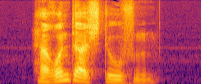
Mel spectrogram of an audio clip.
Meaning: 1. to downgrade 2. to degrade
- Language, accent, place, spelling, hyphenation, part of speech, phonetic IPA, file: German, Germany, Berlin, herunterstufen, he‧r‧un‧ter‧stu‧fen, verb, [hɛˈʁʊntɐˌʃtuːfn̩], De-herunterstufen.ogg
